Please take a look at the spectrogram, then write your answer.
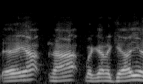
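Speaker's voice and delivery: put-on goblin accent. Demonstrating to the others what the goblin accent sounds like. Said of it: "that is the goblin accent".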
